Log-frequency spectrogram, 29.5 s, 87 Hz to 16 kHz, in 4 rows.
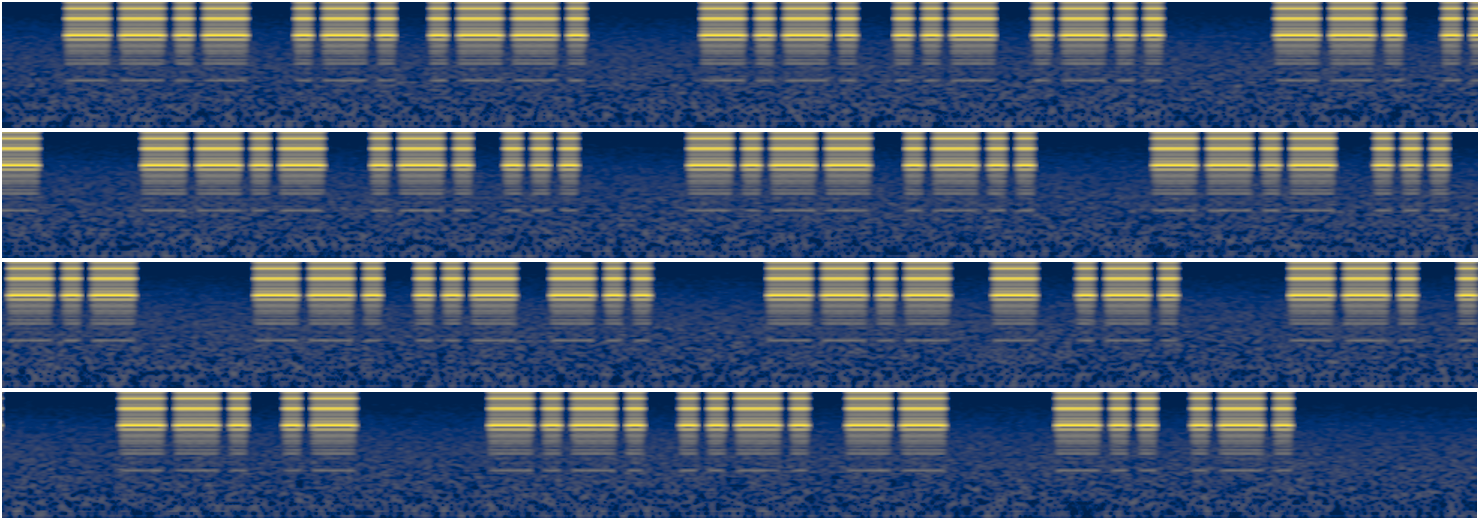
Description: Morse code, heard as a high beeper, hand-sent with a paddle, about 17 wpm, 3950 Hz. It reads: QRP CUL GA QRS YL QSK GUD QTR GE GA CFM DR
